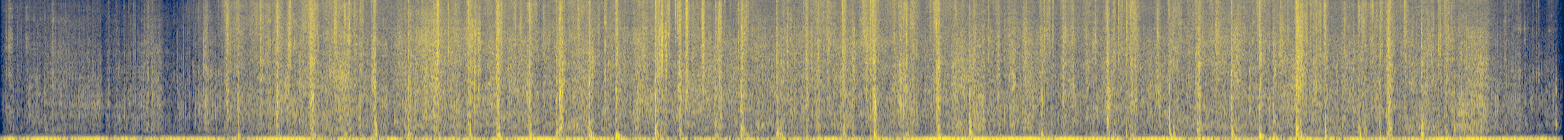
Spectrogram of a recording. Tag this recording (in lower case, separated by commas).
livestock, animal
